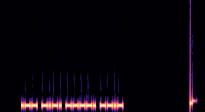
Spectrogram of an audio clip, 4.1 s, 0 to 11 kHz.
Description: Morse code, heard as a keyed tone, about 34 wpm, 700 Hz. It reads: WC9Q
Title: USA Call Signs - 4x Character Spacing - 35wpm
